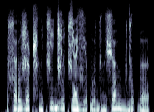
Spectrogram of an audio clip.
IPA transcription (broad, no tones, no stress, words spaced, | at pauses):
sœɾuʑœʈ͡ʂʰə̤ t͡ɕid͡ʑut͡ɕɛ zʲœɓudʱə̤ ʃœɦṳ duɓə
